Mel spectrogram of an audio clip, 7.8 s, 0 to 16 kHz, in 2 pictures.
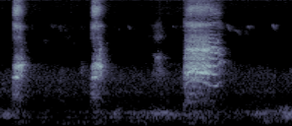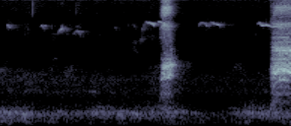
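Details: Squirrel making weird noises in a Dublin garden on the forenoon of 16 August 2023: short, harsh, hissing bursts spaced unevenly, with a longer rasping call near three seconds, over low steady background hum.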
